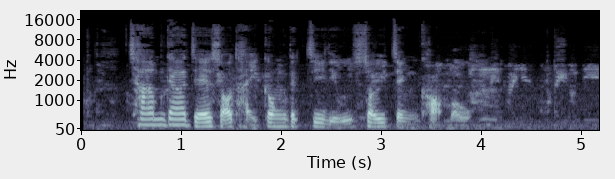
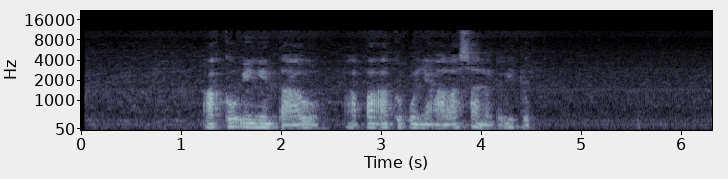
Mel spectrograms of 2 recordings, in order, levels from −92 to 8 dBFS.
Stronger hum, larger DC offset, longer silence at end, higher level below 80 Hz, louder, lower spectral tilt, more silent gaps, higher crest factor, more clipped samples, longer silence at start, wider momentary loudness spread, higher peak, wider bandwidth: neither; neither; second, 0 s vs 1.8 s; about the same, -58 dBFS vs -56 dBFS; first, -21 LUFS vs -27 LUFS; about the same, -5.5 dB/octave vs -6.5 dB/octave; neither; about the same, 20 dB vs 24 dB; neither; second, 0.5 s vs 1 s; first, 19 LU vs 11 LU; first, -2 dBFS vs -6 dBFS; first, 14.5 kHz vs 11.5 kHz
